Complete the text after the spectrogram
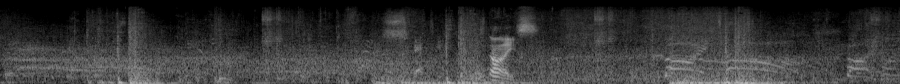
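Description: Gunshots boom with a deep rumble.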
